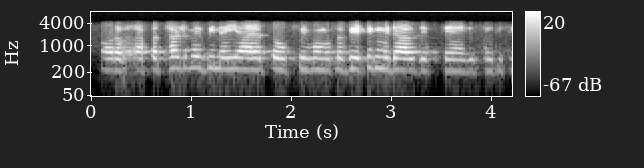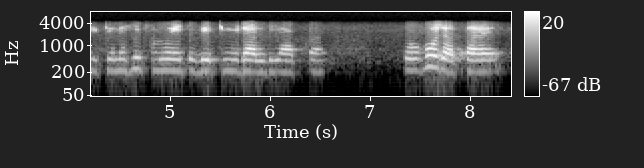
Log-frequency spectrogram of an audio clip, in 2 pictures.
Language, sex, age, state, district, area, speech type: Hindi, female, 45-60, Uttar Pradesh, Sitapur, rural, conversation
